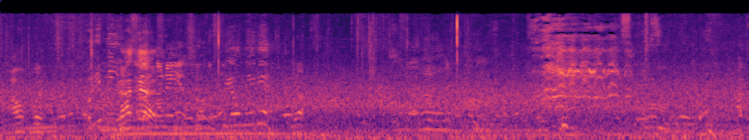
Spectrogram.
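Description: Men and women talk close by, outdoors.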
